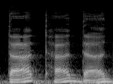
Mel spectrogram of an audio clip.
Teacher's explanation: अगर दंत की बात कर लें तो ये बोले जाते हैं दंत से।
